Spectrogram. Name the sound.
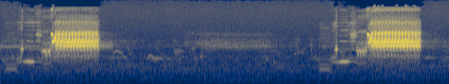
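red-winged blackbirds calling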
